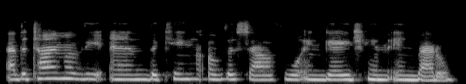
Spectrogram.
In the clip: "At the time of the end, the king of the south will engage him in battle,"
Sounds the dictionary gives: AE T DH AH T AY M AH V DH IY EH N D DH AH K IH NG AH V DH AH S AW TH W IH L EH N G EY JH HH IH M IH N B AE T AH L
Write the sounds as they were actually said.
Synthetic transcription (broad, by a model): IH T DH AH T AY M AH V DH IY EH N DH AH K IH NG AH V DH AH S AW TH W IH L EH N G EY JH HH IH M IH N B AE T L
